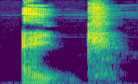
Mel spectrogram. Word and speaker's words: ache: For example, the word ache has a ch in it, but it is pronounced like a c.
